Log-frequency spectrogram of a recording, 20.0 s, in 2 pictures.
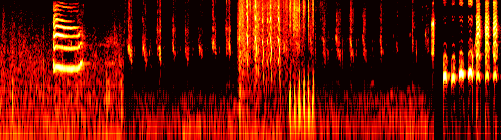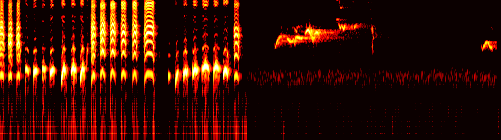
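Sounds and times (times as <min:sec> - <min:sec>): cat meowing: 0:01.1 - 0:01.8
short squeaky calls: 0:04.8 - 0:06.3
rapid clicks and crackles: 0:04.8 - 0:06.4.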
